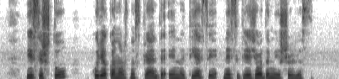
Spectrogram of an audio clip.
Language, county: Lithuanian, Vilnius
